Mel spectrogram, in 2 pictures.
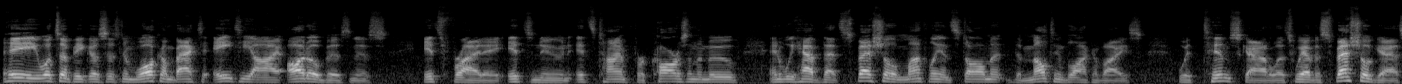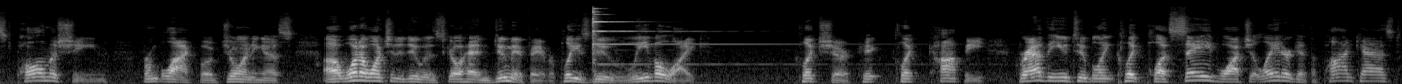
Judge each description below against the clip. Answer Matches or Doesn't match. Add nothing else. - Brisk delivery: Doesn't match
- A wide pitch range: Matches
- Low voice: Matches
